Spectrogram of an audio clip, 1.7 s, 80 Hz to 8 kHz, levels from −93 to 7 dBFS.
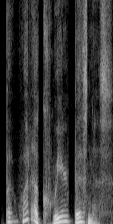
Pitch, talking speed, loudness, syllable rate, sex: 150 Hz, 175 wpm, -17 LUFS, 4.5 syllables/s, male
